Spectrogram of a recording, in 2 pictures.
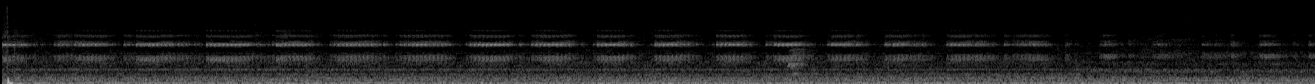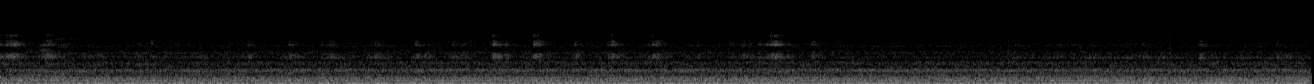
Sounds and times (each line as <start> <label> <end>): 0.0 Fan Rattling 26.2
